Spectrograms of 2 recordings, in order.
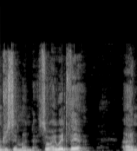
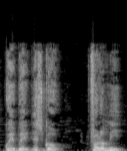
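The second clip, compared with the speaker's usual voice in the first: urgent conductor; 7 semitones higher than usual. Retold or imitated. Conductor urging boy to follow.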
